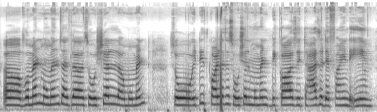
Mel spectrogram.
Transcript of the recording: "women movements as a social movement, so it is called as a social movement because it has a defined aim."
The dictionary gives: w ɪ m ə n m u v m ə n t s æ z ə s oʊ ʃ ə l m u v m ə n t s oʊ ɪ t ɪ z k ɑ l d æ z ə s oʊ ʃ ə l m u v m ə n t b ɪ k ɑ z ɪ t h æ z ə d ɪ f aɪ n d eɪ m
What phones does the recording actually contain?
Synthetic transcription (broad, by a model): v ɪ m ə n m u m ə n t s æ z ə s oʊ ʃ ə l m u m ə n t s oʊ ɪ t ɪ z k ɑ l d æ z ə s oʊ ʃ ə l m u m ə n t b ɪ k ɑ z ɪ t h æ z ə d ɪ f aɪ n d eɪ m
